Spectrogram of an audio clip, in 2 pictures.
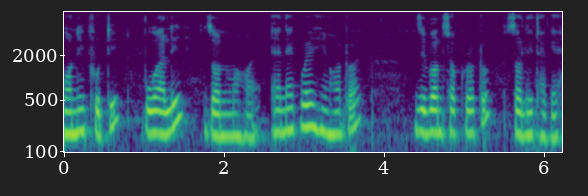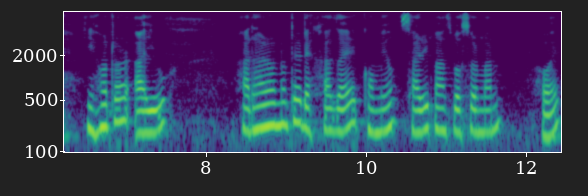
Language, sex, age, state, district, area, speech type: Assamese, female, 30-45, Assam, Charaideo, rural, spontaneous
